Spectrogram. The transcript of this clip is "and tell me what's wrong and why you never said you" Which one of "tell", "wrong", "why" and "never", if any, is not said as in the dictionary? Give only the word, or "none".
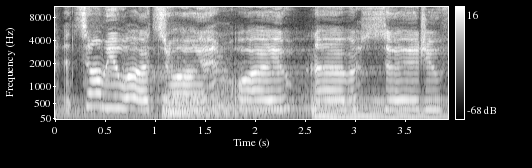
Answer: none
